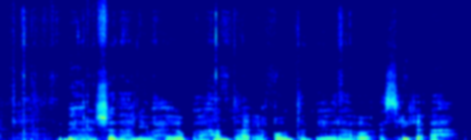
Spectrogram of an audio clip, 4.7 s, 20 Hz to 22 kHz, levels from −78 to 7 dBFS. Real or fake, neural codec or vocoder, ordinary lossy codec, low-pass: fake; vocoder, 44.1 kHz, 128 mel bands, Pupu-Vocoder; none; none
